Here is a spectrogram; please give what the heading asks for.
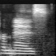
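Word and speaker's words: Hermès: How do we pronounce, is it Hermes? Hermes.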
